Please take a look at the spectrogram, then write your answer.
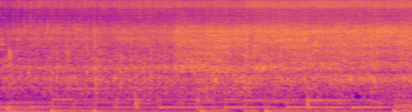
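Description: Ginger garlic paste fries in ghee with cumin and curry leaves for a chicken gravy, a steady close sizzle broken by repeated stirring scrapes, with no talk.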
